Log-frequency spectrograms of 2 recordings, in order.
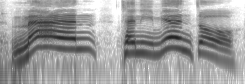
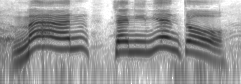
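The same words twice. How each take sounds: First: Mantenimiento said slowly, every syllable clear; slow model word. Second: Mantenimiento drawn out slowly; slow model word. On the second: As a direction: take Mantenimiento syllable by syllable. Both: Shown as a demonstration. Teacher modeling for the class, slow and clear. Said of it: "teacher slow model".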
